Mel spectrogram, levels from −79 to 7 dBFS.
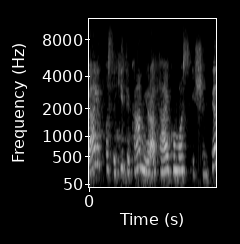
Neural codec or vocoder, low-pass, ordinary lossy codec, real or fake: none; 10.8 kHz; MP3, 64 kbps; real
